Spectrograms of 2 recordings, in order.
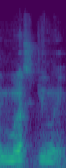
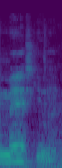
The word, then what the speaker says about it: masculine: He say musculant. He don't know how to say masculine.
